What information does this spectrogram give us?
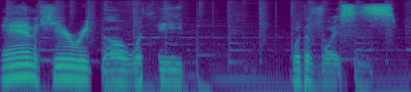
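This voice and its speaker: A man hosts a video game playthrough in a casual way. His voice sits on the low side and he takes his time between phrases. Game music plays faintly behind him. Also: slow pace. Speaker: gamer, playthrough host. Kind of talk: casual game commentary, reading lines aloud.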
